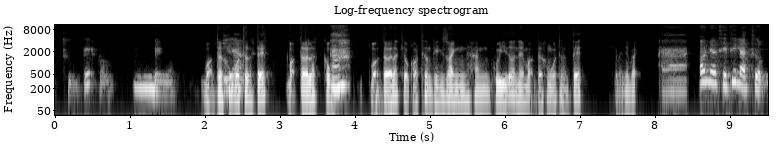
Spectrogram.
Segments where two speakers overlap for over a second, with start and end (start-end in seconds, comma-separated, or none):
none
